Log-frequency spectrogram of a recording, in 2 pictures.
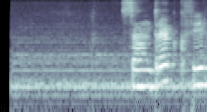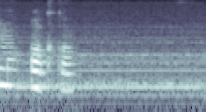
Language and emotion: Russian, neutral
